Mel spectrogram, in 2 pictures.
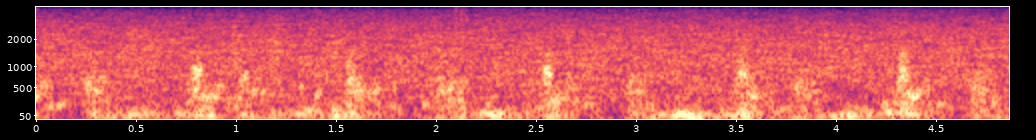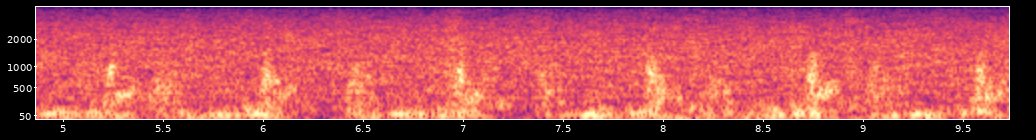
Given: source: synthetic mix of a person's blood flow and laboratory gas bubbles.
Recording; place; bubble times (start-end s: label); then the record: Doppler ultrasound of blood flow; precordium
1.30-1.57 s: bubbles
1.77-1.83 s: bubbles
1.92-2.00 s: bubbles
2.03-2.40 s: bubbles
From the record:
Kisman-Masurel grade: 211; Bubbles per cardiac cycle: several, 3 to 8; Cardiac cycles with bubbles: 1 to 10%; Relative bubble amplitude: barely perceptible (0.100 to 0.250); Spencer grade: 1 (occasional bubble signal discernible with the cardiac motion signal, with majority of cardiac periods free of bubbles); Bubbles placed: anywhere in the cardiac cycle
